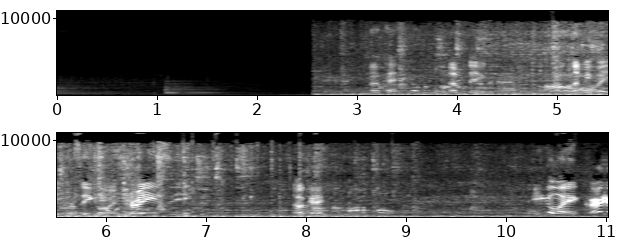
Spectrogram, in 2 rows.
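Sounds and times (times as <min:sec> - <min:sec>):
low rumble: 0:02.1 - 0:11.0.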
